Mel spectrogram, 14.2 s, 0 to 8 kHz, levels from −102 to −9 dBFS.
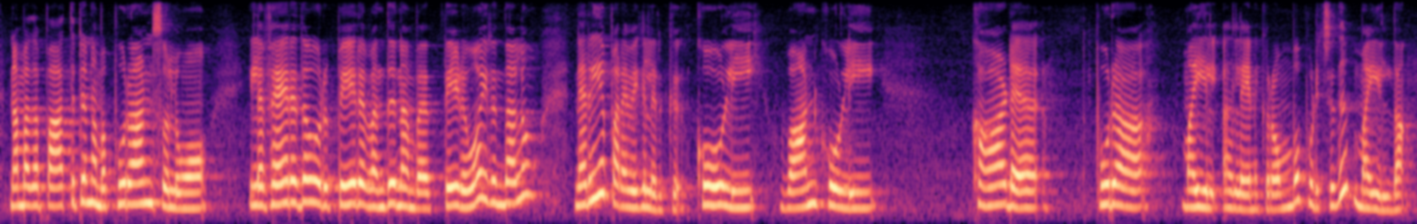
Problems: none marked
